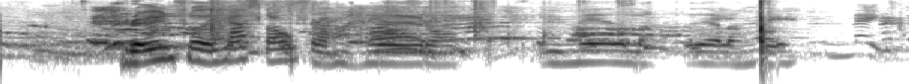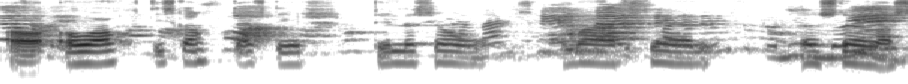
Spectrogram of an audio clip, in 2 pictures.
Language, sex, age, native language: Icelandic, male, 20-29, Icelandic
